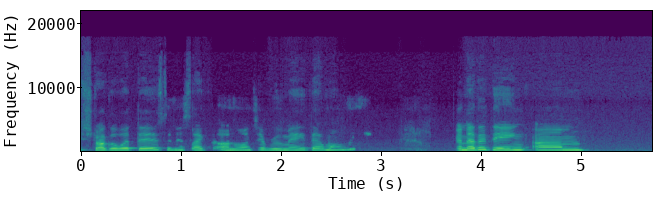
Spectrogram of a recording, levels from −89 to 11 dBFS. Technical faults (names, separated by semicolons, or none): speech suppressed in double talk; other side's voice leaking through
